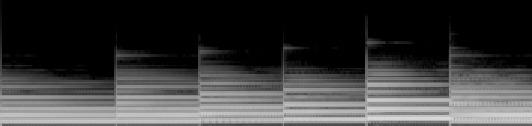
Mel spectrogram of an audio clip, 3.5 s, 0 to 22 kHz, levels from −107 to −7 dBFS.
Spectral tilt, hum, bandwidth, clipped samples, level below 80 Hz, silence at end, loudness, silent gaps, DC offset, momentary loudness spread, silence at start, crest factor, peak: -11 dB/octave; none; 2.4 kHz; under 0.1%; -76 dBFS; 0 s; -28 LUFS; none; under 0.1%; 8 LU; 0 s; 12 dB; -16 dBFS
